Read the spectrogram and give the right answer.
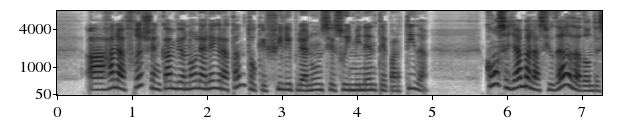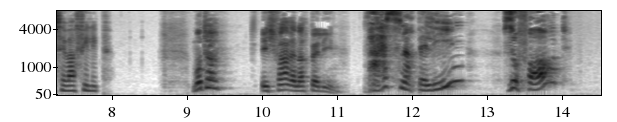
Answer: Pues sí, Philipp parte a Berlín.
